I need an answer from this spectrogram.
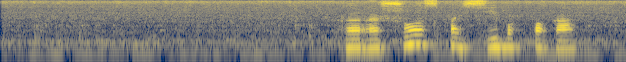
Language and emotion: Russian, neutral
